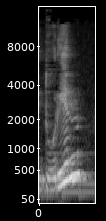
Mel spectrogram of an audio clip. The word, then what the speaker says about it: Durin: dans Narvi ou Esgaroth, prononcer le U en U, comme dans Umbar et Durin, prononcer le CH et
